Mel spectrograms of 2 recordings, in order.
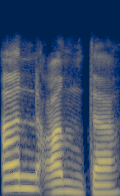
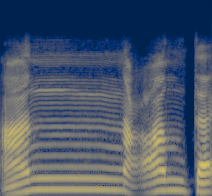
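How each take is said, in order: First: The n is short and clear, without nasal hum. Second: The n is held with a nasal hum. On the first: The speaker calls it right. "আমি ওখানে থামলাম না" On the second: The speaker calls it wrong. "আমি কিন্তু বলবো না আন আমতা, এরকম না"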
